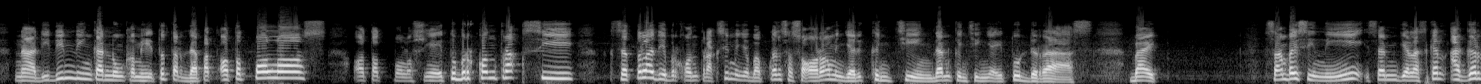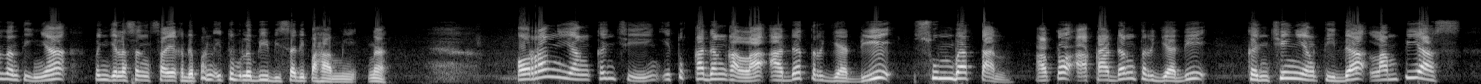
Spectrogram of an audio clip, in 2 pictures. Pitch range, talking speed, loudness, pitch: 185-265 Hz, 115 wpm, -13 LUFS, 215 Hz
